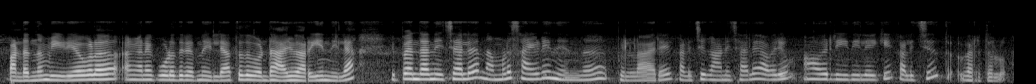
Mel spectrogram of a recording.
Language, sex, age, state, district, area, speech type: Malayalam, female, 30-45, Kerala, Kottayam, urban, spontaneous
